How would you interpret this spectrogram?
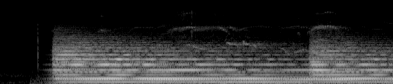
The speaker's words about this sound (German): Wenn heute um 12 Uhr mittags die Zuger Chresi-Glocke läutet, dann rennen die Zuger los, groß und klein mit Holzleitern, durch ihre Altstadt.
